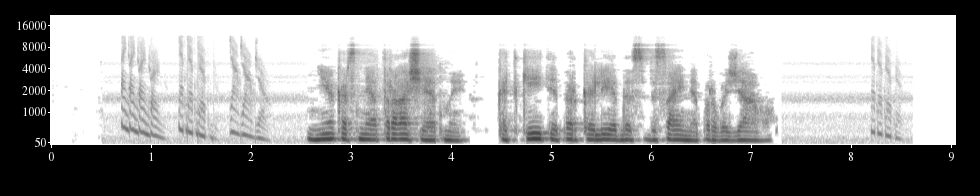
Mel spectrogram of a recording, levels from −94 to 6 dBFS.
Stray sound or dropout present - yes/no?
yes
